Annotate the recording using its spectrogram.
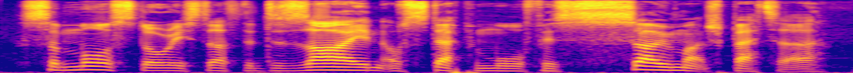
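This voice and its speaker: A man's voice: mid-range voice, normal speed, no room sound. A hungover man from the UK, streaming casual film commentary, blunt and profane as he rambles through his rankings. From United Kingdom.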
